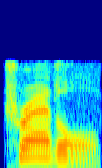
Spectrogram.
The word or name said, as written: treadle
